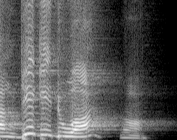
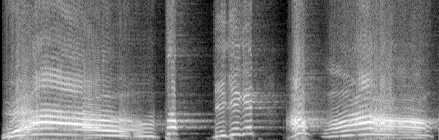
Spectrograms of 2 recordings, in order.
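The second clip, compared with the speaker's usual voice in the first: lion roars; 4 semitones higher, 10 dB louder, much slower than usual. Acted. Lion roaring in story.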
